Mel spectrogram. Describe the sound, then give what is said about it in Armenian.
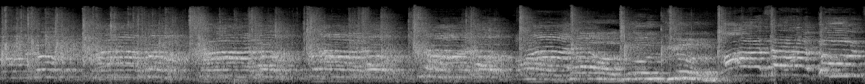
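A packed courtroom hall greets a defendant with rhythmic applause and chanting: many loud, even hand claps beat in a steady pulse while a crowd of voices chants along underneath. “ում մարդաշատ դահլիճը դիմավորեց ծափերով ու վանկարկումներով։”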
